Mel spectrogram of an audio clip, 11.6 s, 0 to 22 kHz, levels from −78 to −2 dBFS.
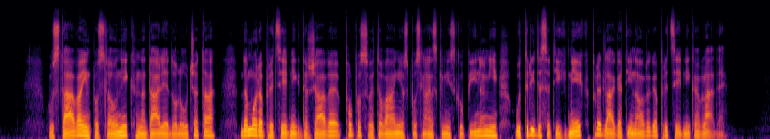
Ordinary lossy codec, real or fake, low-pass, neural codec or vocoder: none; fake; 19.8 kHz; autoencoder, 48 kHz, 32 numbers a frame, DAC-VAE, trained on Japanese speech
